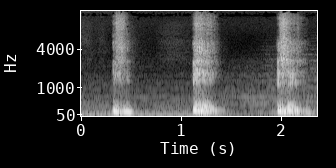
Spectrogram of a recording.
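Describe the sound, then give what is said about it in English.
Three short, rough coughs, evenly spaced about a second apart, each a throaty burst of similar loudness with quiet between them. “you got a cough there?”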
